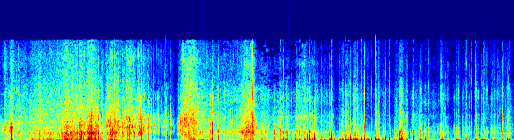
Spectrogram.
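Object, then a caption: Cloth juggling ball. A small, soft, multicolored cloth juggling ball, likely filled, is held up beside the mic while fingertips and nails scratch and squeeze it. This produces a steady stream of crackly, rustling scratches with a heavy low-end thump. The scratching grows into quicker, choppier bursts toward the end.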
